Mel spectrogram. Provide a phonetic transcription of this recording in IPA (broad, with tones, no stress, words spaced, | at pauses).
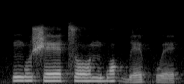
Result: ŋu˦ʃeː˦t͡soː˦nbɔ˦ ɡ͡be˨˦kʷe˨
